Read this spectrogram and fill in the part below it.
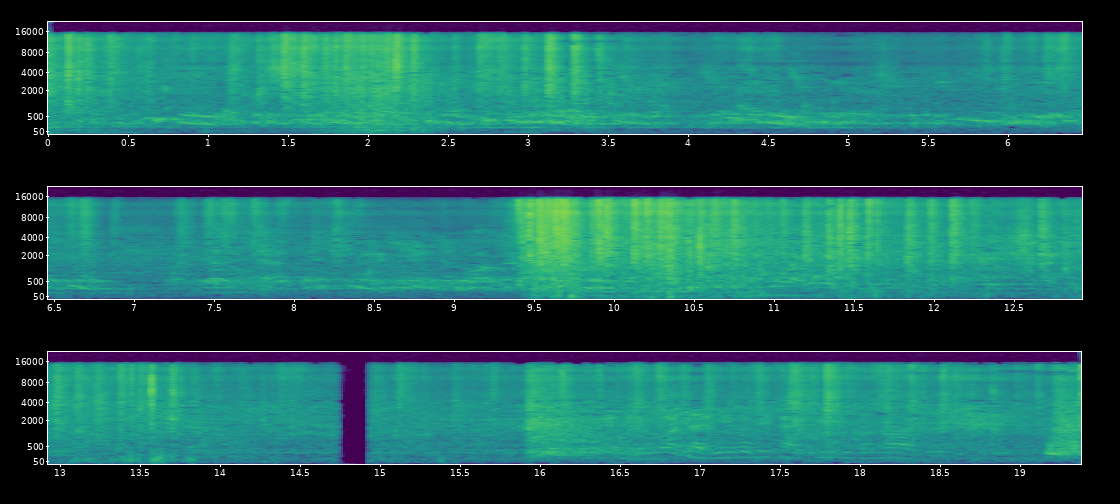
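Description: Pigeons coo repeatedly inside a loft where flying pigeons are kept, with soft rolling calls running under nearly constant nearby talk and occasional louder rustling bursts.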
